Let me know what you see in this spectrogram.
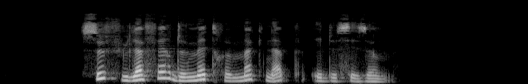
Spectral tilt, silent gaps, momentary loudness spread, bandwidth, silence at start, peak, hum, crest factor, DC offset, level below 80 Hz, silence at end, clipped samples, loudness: -5 dB/octave; none; 11 LU; 11.5 kHz; 0.85 s; -2 dBFS; none; 22 dB; under 0.1%; -68 dBFS; 1.4 s; under 0.1%; -22 LUFS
